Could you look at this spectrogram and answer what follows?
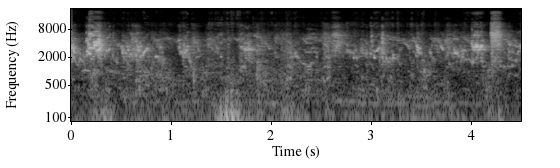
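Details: A colony of budgerigars producing an unbroken, high chattering warble of many overlapping voices, with occasional sharper squeaks standing out at the start and end.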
